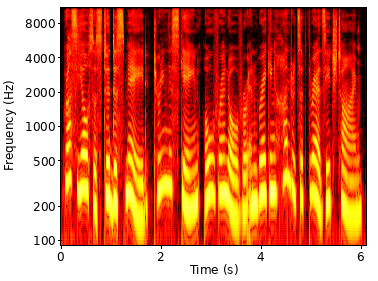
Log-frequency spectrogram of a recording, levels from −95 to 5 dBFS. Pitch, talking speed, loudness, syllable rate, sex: 230 Hz, 155 wpm, -17 LUFS, 4.1 syllables/s, female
